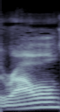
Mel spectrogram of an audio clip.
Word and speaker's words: Rowell: But in the assuming this shows up the same way once it hits YouTube, you have Michelle, is it Rowell? Is that how you pronounce it? – Yep, right? Like Powell with an R.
